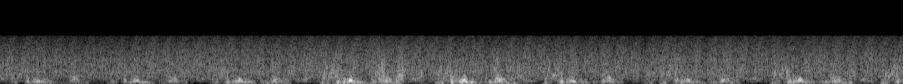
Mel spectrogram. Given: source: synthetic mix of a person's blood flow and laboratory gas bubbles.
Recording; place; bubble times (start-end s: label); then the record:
Doppler ultrasound of blood flow; precordium
3.73-4.07 s: bubbles
4.19-4.28 s: bubbles
4.50-4.60 s: bubbles
From the record:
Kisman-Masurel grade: 211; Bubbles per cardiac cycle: several, 3 to 8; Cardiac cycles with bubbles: 1 to 10%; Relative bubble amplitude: barely perceptible (0.100 to 0.250); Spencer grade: 1 (occasional bubble signal discernible with the cardiac motion signal, with majority of cardiac periods free of bubbles); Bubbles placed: only in the low amplitude regions of the cardiac cycle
